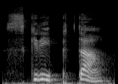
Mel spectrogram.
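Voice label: "skripta", Swedish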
